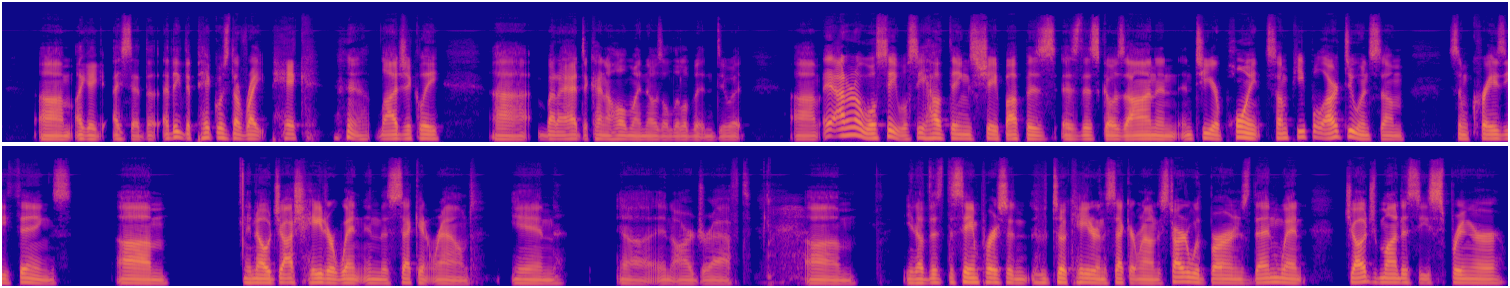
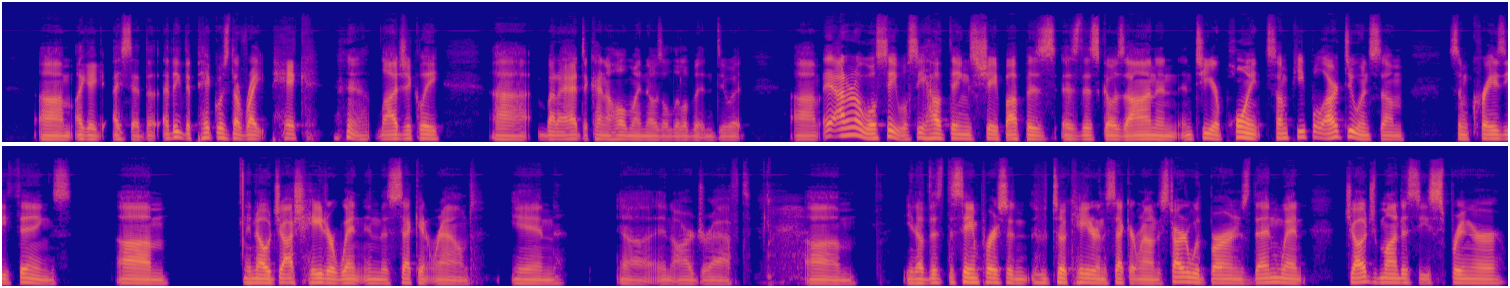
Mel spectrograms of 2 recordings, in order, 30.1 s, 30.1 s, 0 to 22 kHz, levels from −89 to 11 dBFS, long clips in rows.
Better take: neither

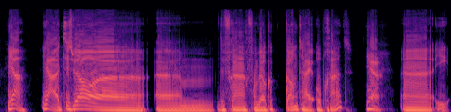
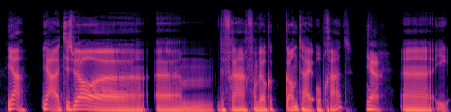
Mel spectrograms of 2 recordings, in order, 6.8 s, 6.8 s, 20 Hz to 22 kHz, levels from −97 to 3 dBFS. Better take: second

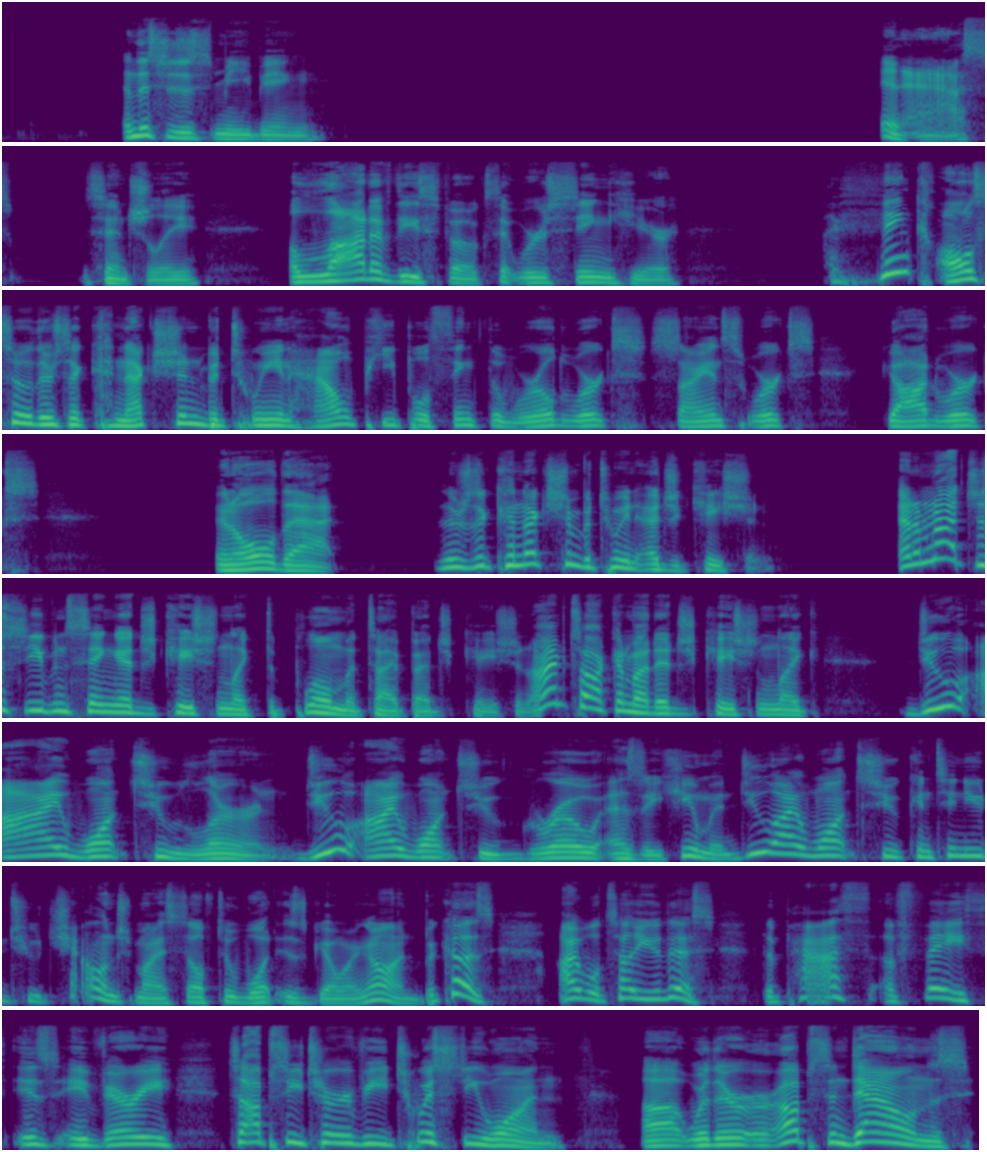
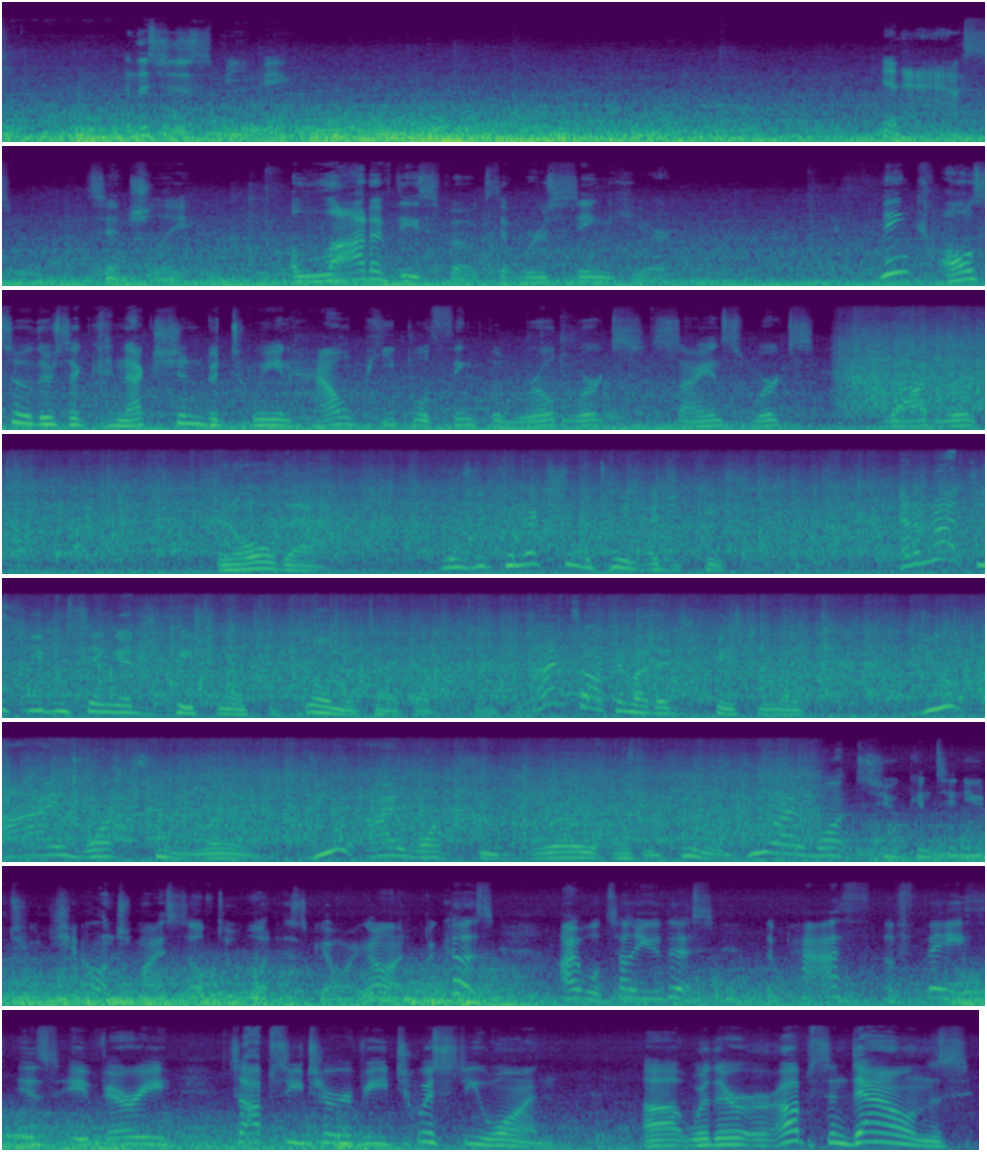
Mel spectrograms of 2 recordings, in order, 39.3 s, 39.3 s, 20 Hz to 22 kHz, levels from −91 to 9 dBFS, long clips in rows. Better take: first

